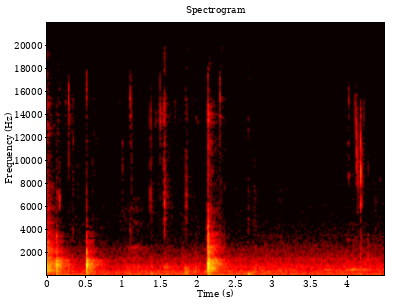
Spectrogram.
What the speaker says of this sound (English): I am going to crush the cardamoms little, just to crush.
